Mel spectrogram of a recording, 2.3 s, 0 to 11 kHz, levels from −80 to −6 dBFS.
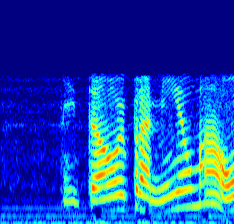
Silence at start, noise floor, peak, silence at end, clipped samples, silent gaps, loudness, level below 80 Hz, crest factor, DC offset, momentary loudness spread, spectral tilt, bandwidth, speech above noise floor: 0.6 s; -57 dBFS; -10 dBFS; 0 s; under 0.1%; none; -26 LUFS; -64 dBFS; 16 dB; 0.1%; 19 LU; -6 dB/octave; 3.9 kHz; 32 dB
